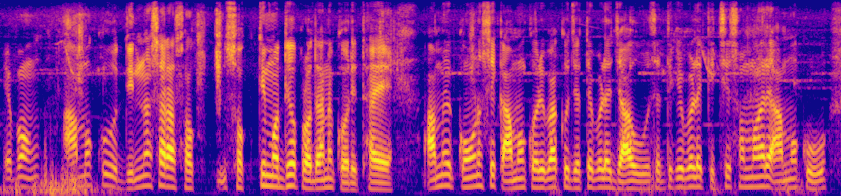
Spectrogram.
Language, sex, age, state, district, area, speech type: Odia, male, 18-30, Odisha, Nabarangpur, urban, spontaneous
